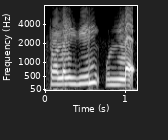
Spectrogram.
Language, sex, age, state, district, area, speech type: Tamil, female, 60+, Tamil Nadu, Erode, urban, read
